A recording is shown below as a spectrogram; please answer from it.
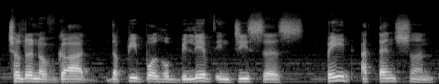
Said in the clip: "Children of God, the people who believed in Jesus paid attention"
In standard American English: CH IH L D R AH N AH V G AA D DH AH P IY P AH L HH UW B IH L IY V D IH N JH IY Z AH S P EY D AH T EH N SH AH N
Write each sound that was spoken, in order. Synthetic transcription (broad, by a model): CH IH L D R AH N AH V G AA D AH P IY P AH L HH UW B IH L IY V D IH N JH IY S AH S P EY D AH T EH N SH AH N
